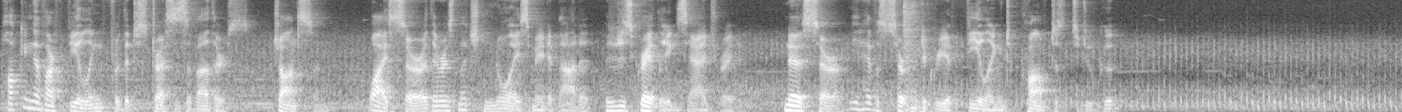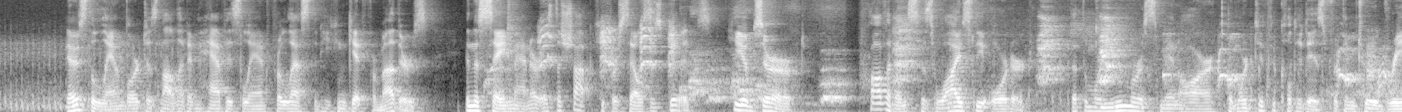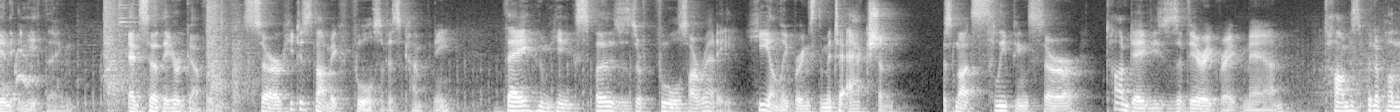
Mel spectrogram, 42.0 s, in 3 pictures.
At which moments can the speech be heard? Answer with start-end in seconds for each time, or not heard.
0.0-11.2, 14.7-42.0.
